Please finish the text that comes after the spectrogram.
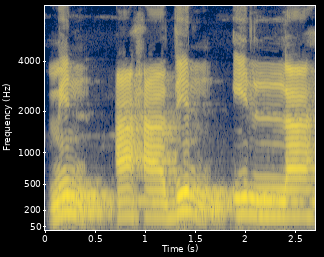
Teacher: nun sukun atau tanwin bertemu dengan Hamzah ini sama-sama dibaca dengan jelas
